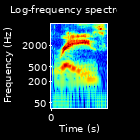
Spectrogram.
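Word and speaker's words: Raxe: do uh it's the r-a-x-e is pronounced raise you could either call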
